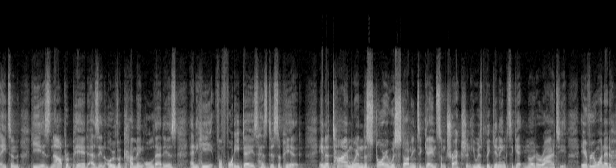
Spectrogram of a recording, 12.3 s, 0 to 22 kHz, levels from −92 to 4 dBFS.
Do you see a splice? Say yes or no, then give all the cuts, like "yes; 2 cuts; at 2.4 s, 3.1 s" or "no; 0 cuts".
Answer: no; 0 cuts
